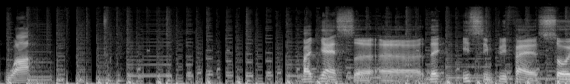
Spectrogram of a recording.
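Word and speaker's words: は: from the topic particle, still written ha, but pronounced as wa.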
